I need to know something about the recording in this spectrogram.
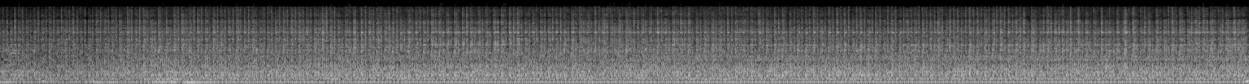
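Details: Peugeot 206 1.4 HDi diesel at steady idle with a rhythmic clatter, about three beats a second, riding on the engine; loud engine noise caused by a damaged crankshaft pulley.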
